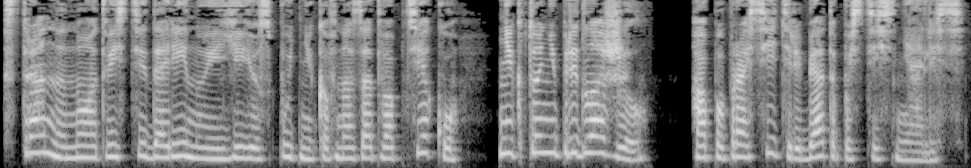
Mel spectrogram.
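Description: A woman's voice: mid-range voice, animated, warm tone, no room sound. Woman reading a storybook, dry sound. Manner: measured, storytelling. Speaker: audiobook narrator. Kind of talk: scripted narration.

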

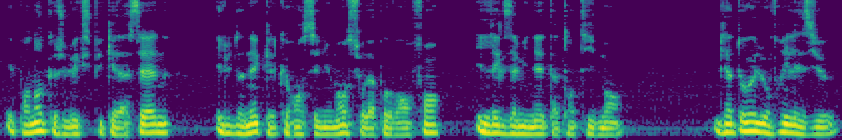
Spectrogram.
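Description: A man reading a story aloud in measured scripted narration. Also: on the low side, mellow, husky.

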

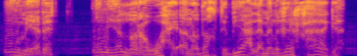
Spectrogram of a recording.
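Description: A man's voice: on the low side, expressive, rapid-fire, a bit bright, slightly rough, pitched above the performer's own voice. A man doing a blunt old village grandmother. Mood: scolding. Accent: Egyptian Arabic.

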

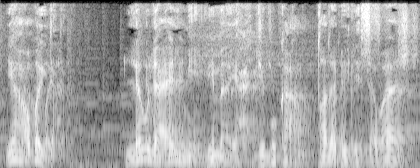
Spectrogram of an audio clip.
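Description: Man doing young princess, soft raised voice, tender pleading, roomy sound, faint music. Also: fairly low pitch, big pitch swings, fairly quick. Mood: tearful. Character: young grieving princess in love, gentle.

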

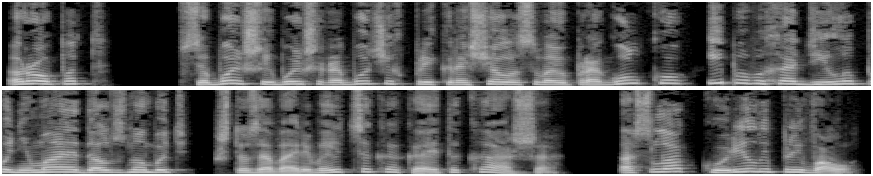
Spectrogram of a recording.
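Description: An audiobook narrator giving a dramatic, expressive literary reading. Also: medium pitch, moderate pace, no echo, studio quality.

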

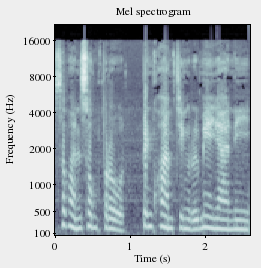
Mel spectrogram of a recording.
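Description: A woman's voice: mid-range voice, quick pace, darkish tone, lightly acted. A woman reading aloud as a bold young woman who teases and presses for answers in an audiobook. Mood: insistent. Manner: teasing and insistent.

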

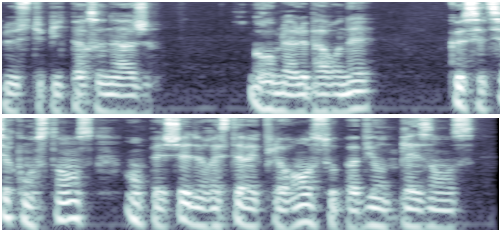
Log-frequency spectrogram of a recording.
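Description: A man reading a classic novel aloud as an audiobook narrator, in a measured, expressive way. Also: lowish voice, husky.

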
